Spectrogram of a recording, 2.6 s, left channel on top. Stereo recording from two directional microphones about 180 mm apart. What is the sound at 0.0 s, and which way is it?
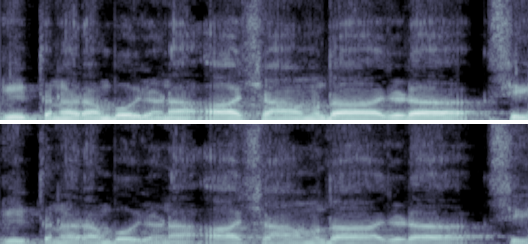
Speech, 15° left (ahead or behind).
